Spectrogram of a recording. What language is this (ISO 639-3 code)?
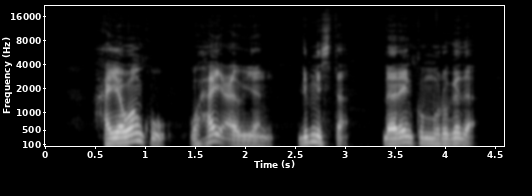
som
